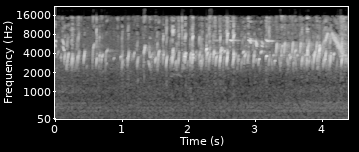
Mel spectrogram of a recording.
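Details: Young goldfinches, male and female, encouraged to sing, pour out a fast, jumbled twitter of bright chirps and liquid trills with brief rising whistles near the end.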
